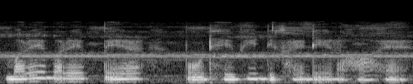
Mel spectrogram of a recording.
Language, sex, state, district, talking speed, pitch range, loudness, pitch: Hindi, female, Arunachal Pradesh, Lower Dibang Valley, 130 wpm, 235-275 Hz, -15 LUFS, 250 Hz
